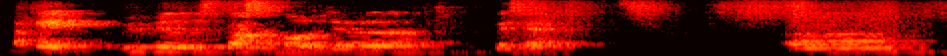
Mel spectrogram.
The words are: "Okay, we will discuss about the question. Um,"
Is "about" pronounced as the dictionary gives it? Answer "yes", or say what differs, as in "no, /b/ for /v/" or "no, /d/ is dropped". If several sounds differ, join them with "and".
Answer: yes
